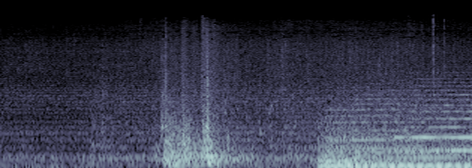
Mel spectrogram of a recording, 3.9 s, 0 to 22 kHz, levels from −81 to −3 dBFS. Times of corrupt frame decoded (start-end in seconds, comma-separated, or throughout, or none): 0.74-0.81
